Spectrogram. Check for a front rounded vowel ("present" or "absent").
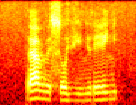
present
